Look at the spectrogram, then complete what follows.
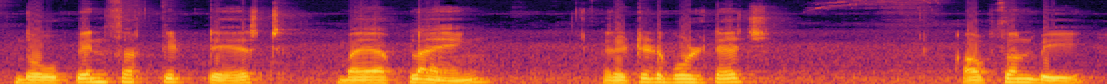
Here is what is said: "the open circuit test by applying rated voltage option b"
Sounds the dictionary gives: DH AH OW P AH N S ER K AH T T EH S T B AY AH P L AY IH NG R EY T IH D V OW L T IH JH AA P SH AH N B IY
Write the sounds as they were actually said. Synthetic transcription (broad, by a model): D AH OW P AH N S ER K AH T T EH S T B AY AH P L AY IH NG R EY T IH D B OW L T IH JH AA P S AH N B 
